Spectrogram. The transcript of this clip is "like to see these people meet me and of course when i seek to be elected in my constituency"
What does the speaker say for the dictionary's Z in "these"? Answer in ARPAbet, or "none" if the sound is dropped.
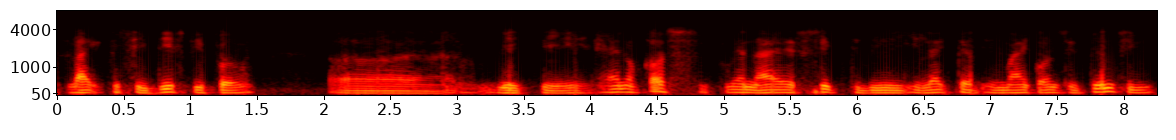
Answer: S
